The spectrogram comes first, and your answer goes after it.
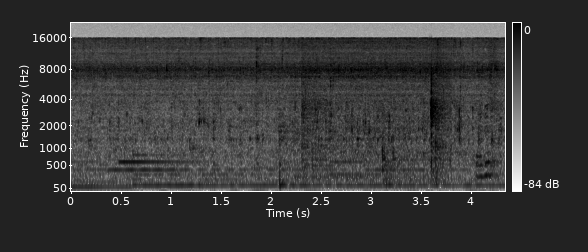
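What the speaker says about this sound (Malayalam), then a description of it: "ചൂടായി, വെളിച്ചെണ്ണ ഒഴിക്കാം." Coconut oil pours into a hot pan on a stove while a Kerala fish curry is being made, giving a soft, quiet trickle and a faint sizzle over a low steady hum, with no talking.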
